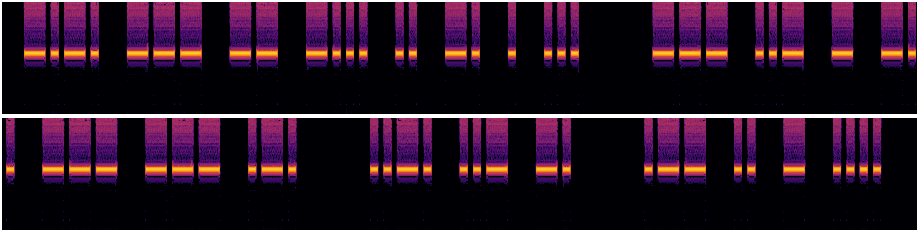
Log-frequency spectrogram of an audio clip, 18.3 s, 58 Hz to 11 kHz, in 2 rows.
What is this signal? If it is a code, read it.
Morse code, heard as a keyed tone, about 18 wpm, spaced as for 15 wpm, 1000 Hz. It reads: COMBINES OUTDOOR FUN WITH
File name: qotdfiles / 15wpm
